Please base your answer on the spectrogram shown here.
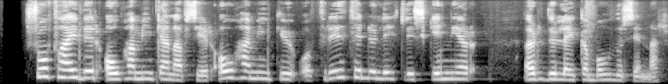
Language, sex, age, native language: Icelandic, female, 70-79, Icelandic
